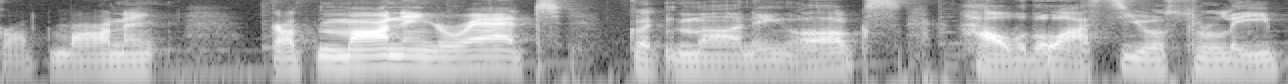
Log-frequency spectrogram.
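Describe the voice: Speaking fairly slowly, a man puts on a character voice. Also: fairly low pitch for a man.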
